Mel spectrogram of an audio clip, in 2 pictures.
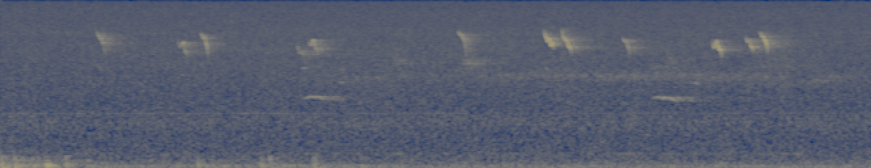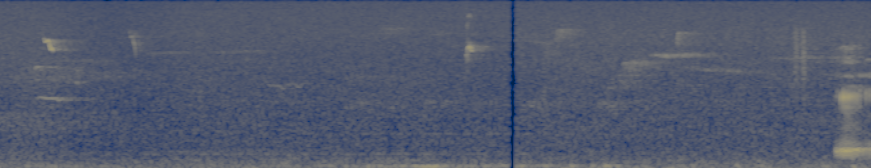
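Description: Small birds giving short, high chirps scattered every second or so over a low steady rumble. Right at the end, a louder low grunt-like call begins.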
